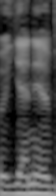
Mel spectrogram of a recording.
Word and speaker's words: Yaniv: need to get to Yaniv station I guess that's how you pronounce that I don't know the Y A N IV station you can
